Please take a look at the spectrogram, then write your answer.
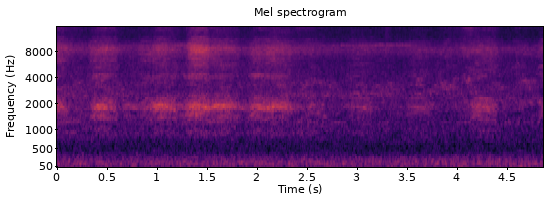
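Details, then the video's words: Crow giving harsh, hoarse caws in short bursts, several close together early on and one more near the end, over a steady low rumble of wind or distant traffic. "Crow Sounds Loud | Crow Caw Sound Effect | Crow Sound Effect"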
